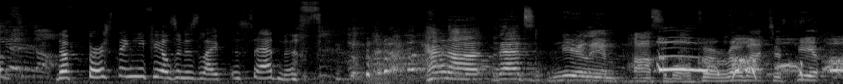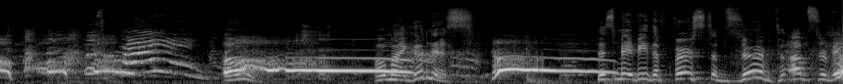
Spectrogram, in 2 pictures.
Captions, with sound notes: The first thing he feels in his life is sadness. (laughter) - Hannah, that's nearly impossible for a robot to feel. (crying) He's crying. (crying continues) Oh my goodness. This may be the first observed observation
